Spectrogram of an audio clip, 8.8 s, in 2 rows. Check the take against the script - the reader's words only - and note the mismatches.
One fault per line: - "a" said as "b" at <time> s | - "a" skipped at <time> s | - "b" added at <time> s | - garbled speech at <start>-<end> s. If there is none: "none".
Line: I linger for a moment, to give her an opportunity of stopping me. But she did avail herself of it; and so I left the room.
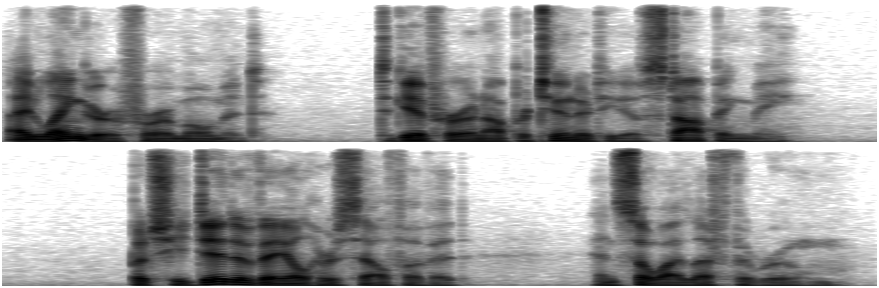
none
